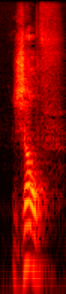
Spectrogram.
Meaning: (noun) 1. salve, cream, ointment 2. mayonnaise; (verb) inflection of zalven: 1. first-person singular present indicative 2. second-person singular present indicative 3. imperative
- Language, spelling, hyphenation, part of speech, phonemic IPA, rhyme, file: Dutch, zalf, zalf, noun / verb, /zɑlf/, -ɑlf, Nl-zalf.ogg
